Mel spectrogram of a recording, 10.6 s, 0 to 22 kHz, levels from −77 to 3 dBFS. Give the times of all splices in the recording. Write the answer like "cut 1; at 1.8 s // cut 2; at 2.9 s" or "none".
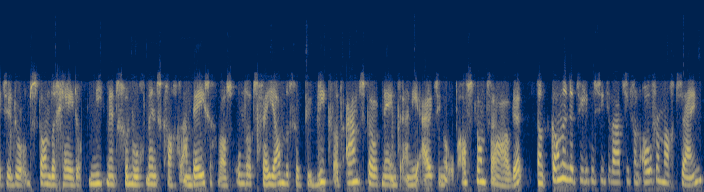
none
